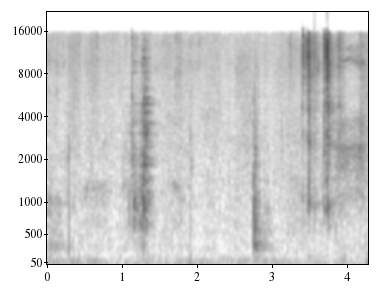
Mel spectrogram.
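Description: Crunchy snacks being bitten and chewed: a few separate crisp crunches, then a quick run of sharp crackles near the end.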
